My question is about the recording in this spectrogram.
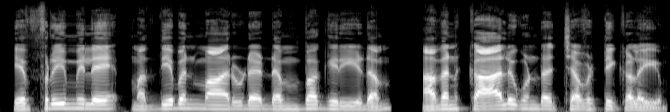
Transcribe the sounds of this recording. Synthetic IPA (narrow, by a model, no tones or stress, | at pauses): efriːmile̞mɐd̪jɐʋɐnmaːɾuɽe̞ɖe̞mbʱɐɡiɾiːɽɐm | ɐʋɐnkaːluɣo̞ɳɖɨt͡ɕɐʋɐʈːikːɐɭejum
